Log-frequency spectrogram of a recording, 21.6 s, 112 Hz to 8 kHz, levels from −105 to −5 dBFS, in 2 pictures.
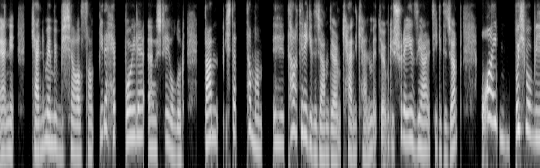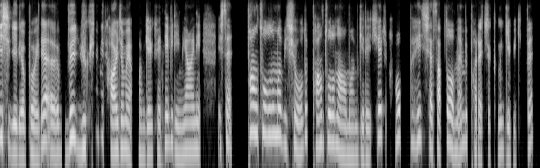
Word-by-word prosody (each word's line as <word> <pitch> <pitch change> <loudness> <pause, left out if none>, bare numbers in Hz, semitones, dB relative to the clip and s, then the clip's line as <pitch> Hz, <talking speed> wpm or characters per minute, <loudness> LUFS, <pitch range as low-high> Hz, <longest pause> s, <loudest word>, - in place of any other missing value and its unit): Yani, 170 +1 +5 0.3
kendime 195 +5 +3
mi 205 -4 -6
bir - - +3
şey 185 - +6
alsam?" 170 +1 -3
Bir 260 - -5
de 320 - +1
hep 265 -3 -1 0.2
böyle, 250 +2 +1
eee, 190 - 0
şey 220 +1 +3
olur. 155 -3 -6 0.5
Ben, 240 +2 +5 0.2
işte, 280 - +2 0.2
"Tamam, 205 -12 -3 0.3
ııı, 215 -1 -5
tatile 275 -2 +2
gideceğim." 165 -7 -2
diyorum 145 -2 0
kendi 165 -2 +1
kendime, 175 +2 -4
diyorum - - -2
ki - - -4
"Şurayı 230 -4 +6
ziyarete 185 +1 -2
gideceğim." 180 +3 +1 0.5
O 420 - +4
ay 375 -3 +6 0.4
başıma 290 -2 +5
bir 245 - 0
iş 245 0 +10
geliyor, 165 -5 +1
böyle, 155 +2 0
eee, 195 -7 +3 0.3
ve 240 - +7
yüklü 190 -6 +1 0.2
bir 245 - -6
harcama 180 +1 +3
yapmam 160 -1 -4
gerekiyor. 165 +1 -2
Ne 210 +1 +2
bileyim, 170 -7 -6
yani, 180 +1 -2 0.3
işte, - - 0 0.3
pantolonuma 265 -3 +1
bir 205 - -7
şey 200 +1 +4
olur, 180 +9 -5
pantolon 215 +1 -1
almam 160 -3 -3
gerekir. 155 - -3 0.2
Hop, 240 +3 -3 0.2
hiç 230 +1 -1
hesapta 190 +4 0
olmayan 195 0 -2
bir 215 - -6
para 170 -3 0
çık - - -5
mı 175 - -7
gibi 150 -3 -3
gibi. 205 +8 -6
195 Hz, 170 wpm, -24 LUFS, 170-240 Hz, 0.5 s, iş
